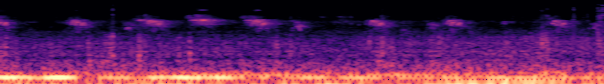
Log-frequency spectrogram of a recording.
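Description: A bird chirping over and over, a short high chirp every second or so, over a steady low hum; a plastic dry sack rustles faintly as it is rummaged through.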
